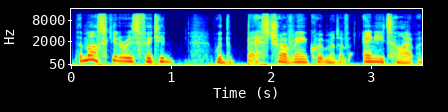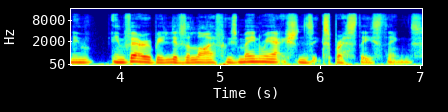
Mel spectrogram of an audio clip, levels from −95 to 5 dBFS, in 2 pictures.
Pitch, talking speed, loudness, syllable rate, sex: 150 Hz, 195 wpm, -19 LUFS, 6.4 syllables/s, male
